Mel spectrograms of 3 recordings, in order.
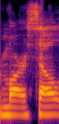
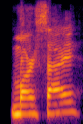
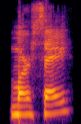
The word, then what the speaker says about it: Marseille: bit closer to where Marcel is it looks like there's like an airport that's off some uh oh actually outside sorry oh hold on what's the pronunciation must say marsai okay sorry Marseille you never heard of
